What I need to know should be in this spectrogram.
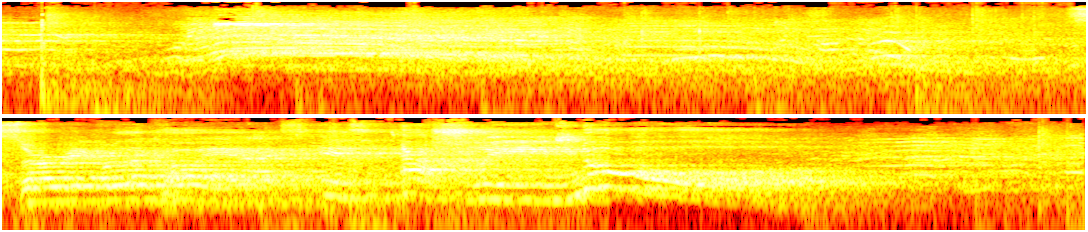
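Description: Young women shout and cheer in a large echoing gym.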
